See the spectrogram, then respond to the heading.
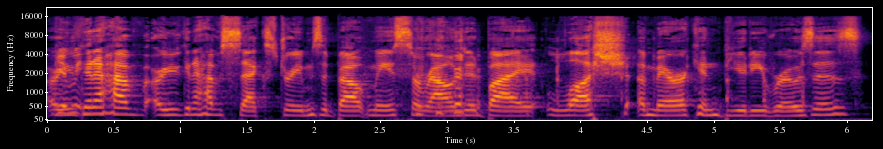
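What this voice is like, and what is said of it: Usual voice. Nothing is said of it.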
